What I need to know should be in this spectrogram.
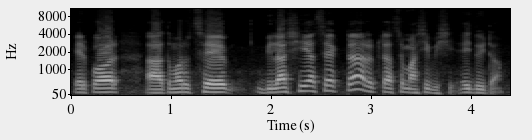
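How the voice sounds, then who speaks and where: A man's voice: a little high, normal speed, darkish tone, smooth, highs cut off. A young man teaching an online exam-prep class, quizzing students and repeating key answers, with frequent filler sounds.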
